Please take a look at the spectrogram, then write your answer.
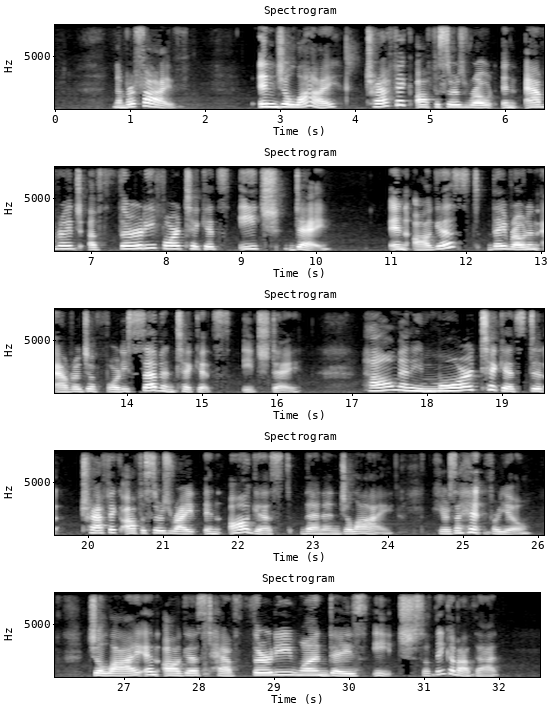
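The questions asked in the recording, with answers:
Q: How many more tickets did traffic officers write in August than in July?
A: 403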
